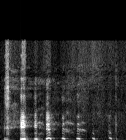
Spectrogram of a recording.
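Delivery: real high cackling laugh; high laughter. Real, not acted. Telling viewers about the checkout, high loud laugh.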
